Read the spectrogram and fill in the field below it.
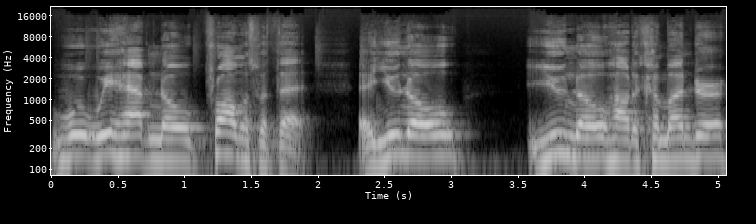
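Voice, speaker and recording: A man's fairly high voice at a fairly slow pace, in a very clean recording with a silent background. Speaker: bishop. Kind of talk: ministry talk between spouses. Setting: studio. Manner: can sound overpowering.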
